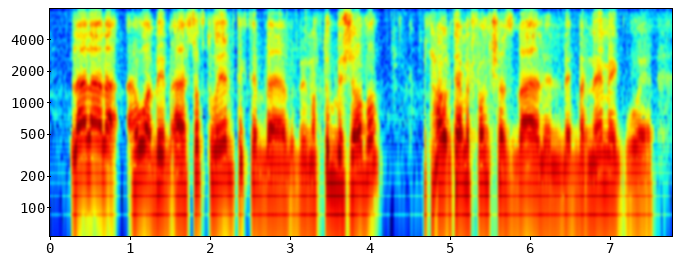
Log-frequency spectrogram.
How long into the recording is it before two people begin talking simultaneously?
none

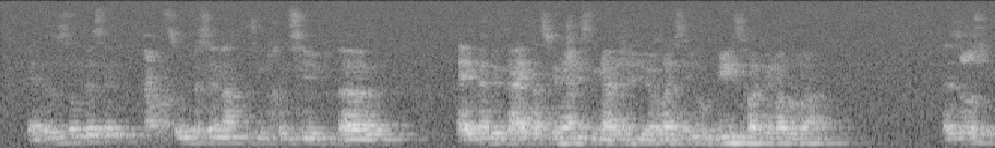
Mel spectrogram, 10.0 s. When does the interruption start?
6 s

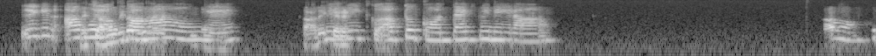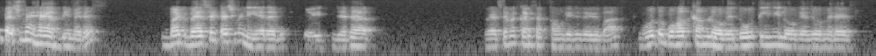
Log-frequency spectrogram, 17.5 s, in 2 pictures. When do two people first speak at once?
1 s

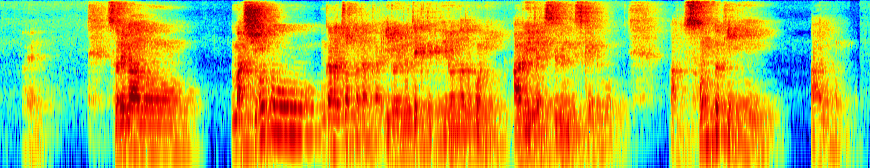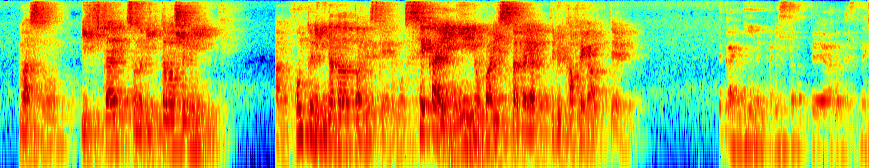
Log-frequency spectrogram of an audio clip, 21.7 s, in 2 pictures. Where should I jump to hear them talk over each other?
none

